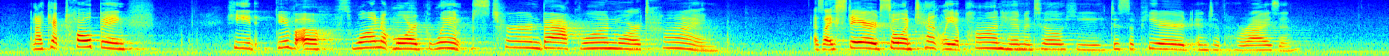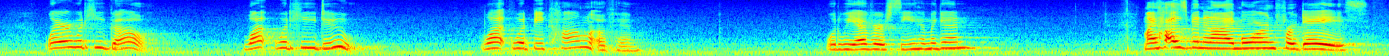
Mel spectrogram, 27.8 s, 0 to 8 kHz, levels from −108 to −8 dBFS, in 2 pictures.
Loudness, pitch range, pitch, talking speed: -21 LUFS, 240-300 Hz, 275 Hz, 115 wpm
